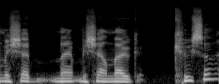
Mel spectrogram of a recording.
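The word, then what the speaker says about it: Michelle Moog-Koussa: well we've had Michelle on the show before Michelle Moog Coosa is that how you pronounce it yeah it's correct that's correct so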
